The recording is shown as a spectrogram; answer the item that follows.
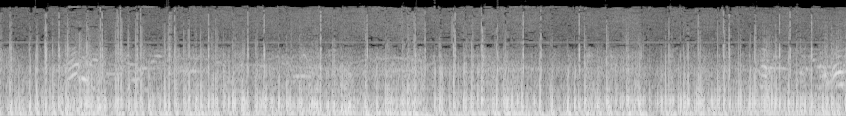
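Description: Space Shuttle Challenger's solid rocket boosters and main engines in ascent: a steady, loud, crackling rumble, with the main engines back at full throttle after throttle-up.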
